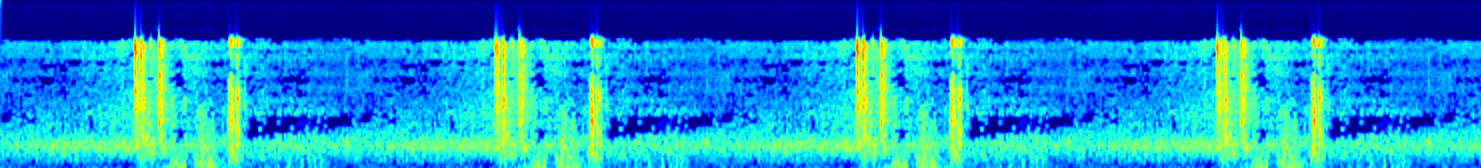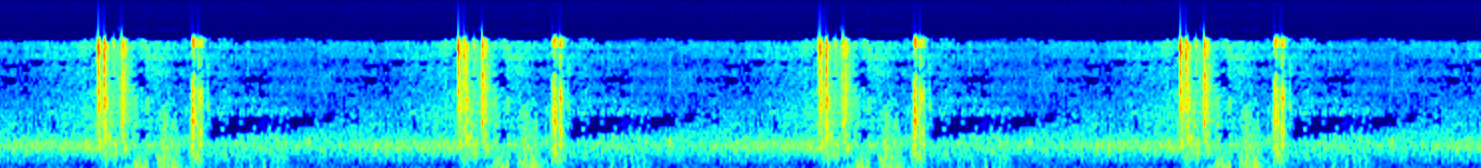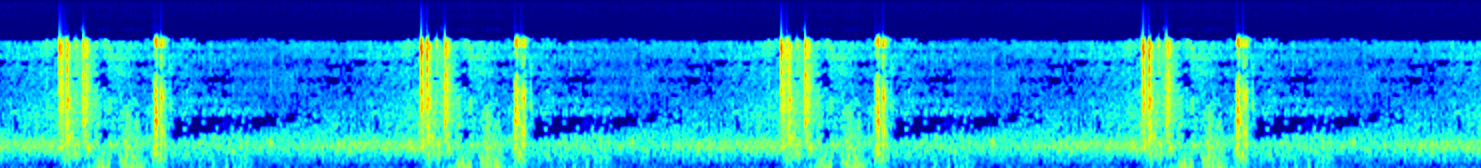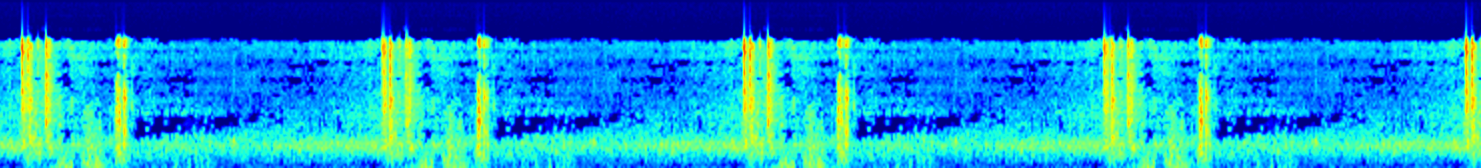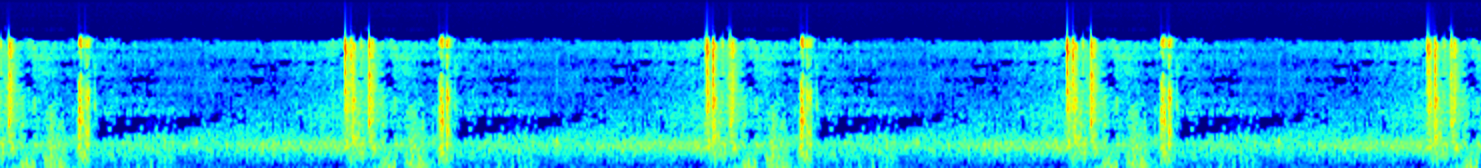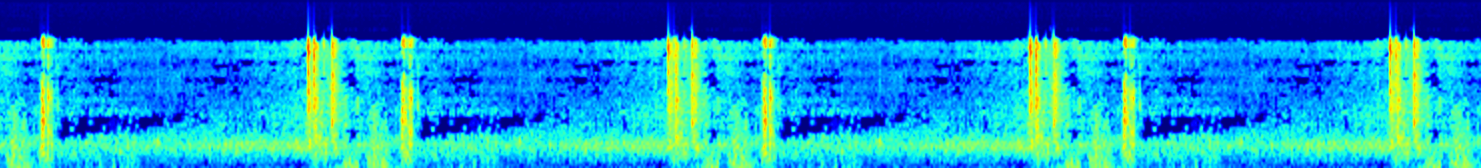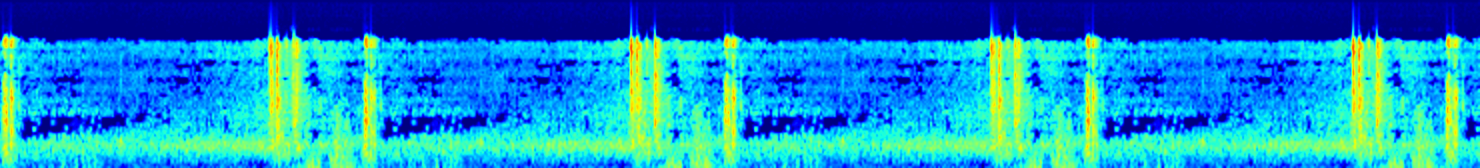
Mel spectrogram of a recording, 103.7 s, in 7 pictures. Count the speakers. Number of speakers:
0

